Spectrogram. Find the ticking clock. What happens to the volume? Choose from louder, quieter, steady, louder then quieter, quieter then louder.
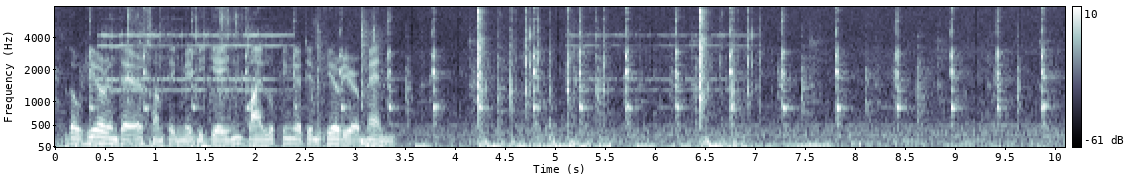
louder.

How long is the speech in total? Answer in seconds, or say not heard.
3 s.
